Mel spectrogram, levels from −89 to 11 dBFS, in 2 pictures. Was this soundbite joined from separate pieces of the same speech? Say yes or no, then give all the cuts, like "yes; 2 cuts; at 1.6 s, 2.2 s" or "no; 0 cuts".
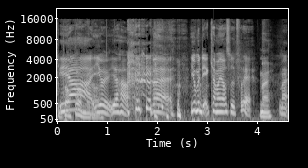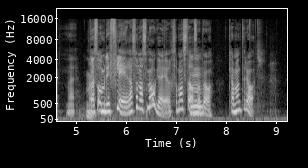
no; 0 cuts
